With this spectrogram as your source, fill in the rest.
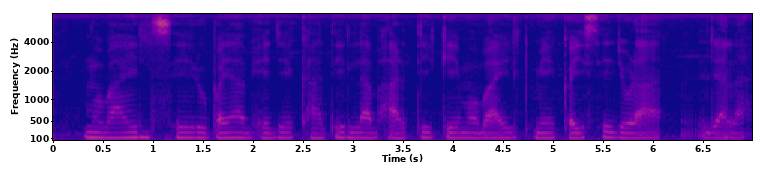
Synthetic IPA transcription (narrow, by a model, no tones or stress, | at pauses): moːbaːɪlseɾupəjabʱed͡ʒekʰat̪iɾlabʱa̰ɾt̪ikemoba̰ːɪlmẽkəɪsed͡ʒoɽa̰ | d͡ʒa̰la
